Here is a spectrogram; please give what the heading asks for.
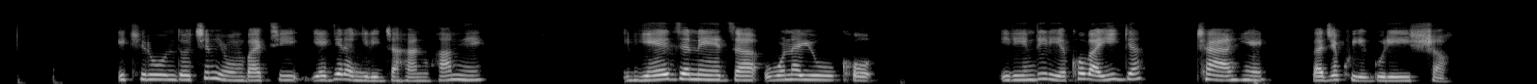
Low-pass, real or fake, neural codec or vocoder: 7.2 kHz; fake; codec, 16 kHz, 2 kbps, X-Codec, HuBERT features, trained on balanced general audio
